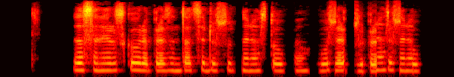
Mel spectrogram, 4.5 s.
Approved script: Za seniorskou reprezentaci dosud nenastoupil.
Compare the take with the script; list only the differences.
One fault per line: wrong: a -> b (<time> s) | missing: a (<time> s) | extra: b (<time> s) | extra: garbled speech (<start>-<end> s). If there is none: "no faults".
extra: garbled speech (3.1-4.3 s)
